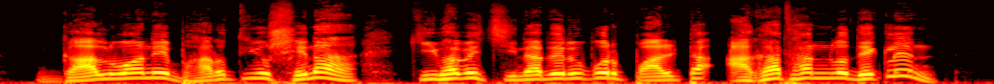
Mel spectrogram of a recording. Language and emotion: Bengali, happy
